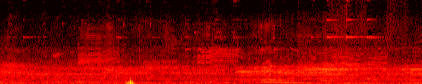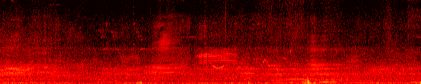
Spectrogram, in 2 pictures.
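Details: Flock of sheep passing by: many overlapping, wavering bleats rise and fall over a steady rumble of movement, with occasional sharp knocks and shuffling.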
